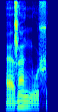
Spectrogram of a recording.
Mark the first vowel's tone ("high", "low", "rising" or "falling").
low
